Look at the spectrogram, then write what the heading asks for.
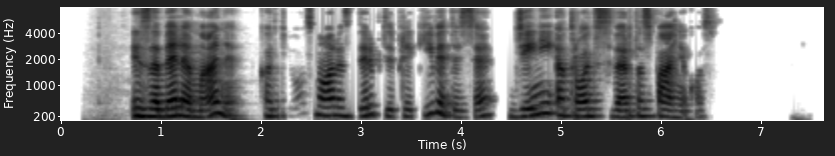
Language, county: Lithuanian, Vilnius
